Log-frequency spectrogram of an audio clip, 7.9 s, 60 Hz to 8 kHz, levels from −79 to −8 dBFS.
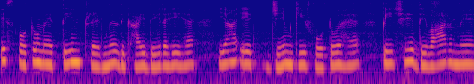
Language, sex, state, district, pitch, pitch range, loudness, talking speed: Hindi, female, Jharkhand, Jamtara, 190 Hz, 180-200 Hz, -37 LUFS, 150 wpm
